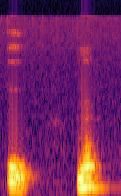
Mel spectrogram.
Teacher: ओठ जे आहेत त्यांना राऊंड करावं लागतं आपल्याला उच्चार करून ओ उ आणि उच्चार ओठांशिवाय होऊ शकत नाही म्हणून यांचा उच्चार स्थान कसं आहे ओष्ठ · ओष्ठ्य. म्हणजे आपले ओठ जे आहेत त्यांना राऊंड करावं लागतं आपल्याला उच्चार करताना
